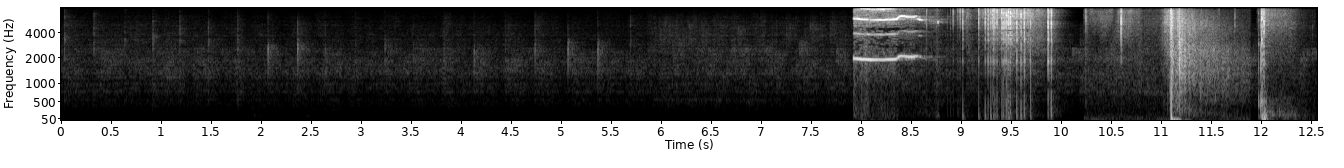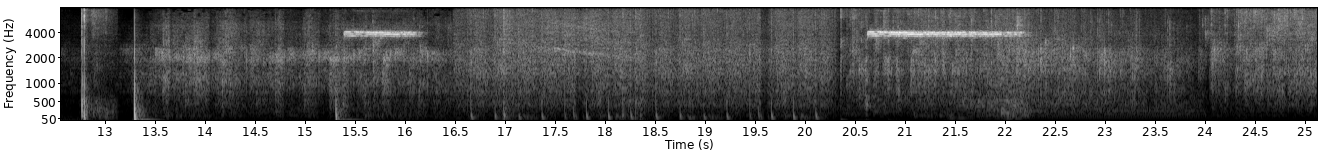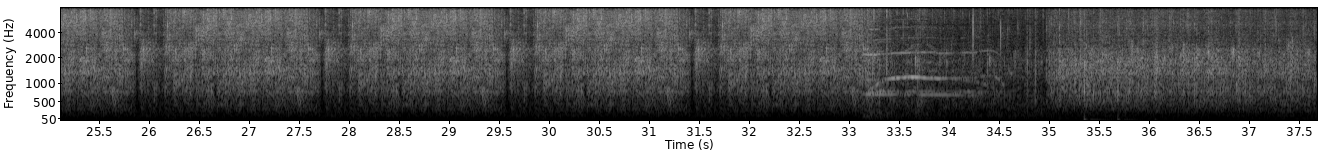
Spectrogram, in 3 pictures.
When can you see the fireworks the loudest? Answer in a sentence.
The volume of the fireworks peaks at 8 seconds.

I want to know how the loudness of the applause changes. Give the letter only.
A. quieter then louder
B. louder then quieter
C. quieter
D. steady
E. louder
E.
